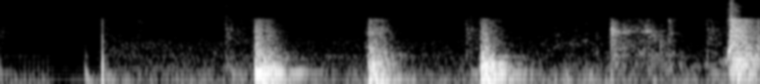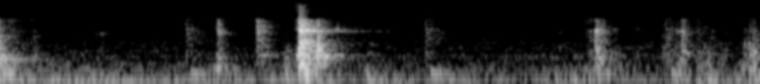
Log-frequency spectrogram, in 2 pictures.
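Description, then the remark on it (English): Loud, heavy banging on a house's front door by a little boy on the porch, about half a dozen forceful blows in an irregular rhythm, sharp, with some fainter knocks and rattling between them and no one speaking. “Little boy, you better get your ass from off my porch beating on my door like this.”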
